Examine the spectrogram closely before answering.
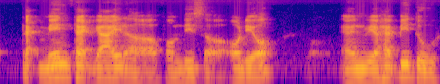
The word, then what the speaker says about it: Awedio: uh audi arnold audi audio so i always thought of the car not audi audi you know it's actually pronounced as audio a-w-e-d-i-o so with me today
